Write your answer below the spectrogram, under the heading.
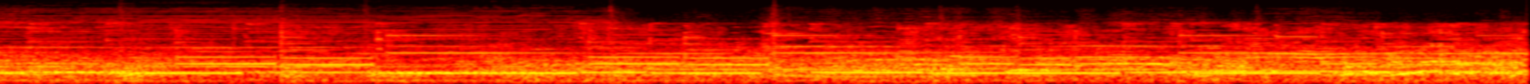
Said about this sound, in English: The stone chimes are played by striking the suspended stone near its lower end with a pan horn mallet.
